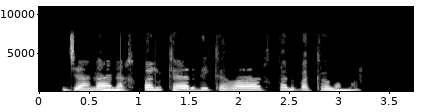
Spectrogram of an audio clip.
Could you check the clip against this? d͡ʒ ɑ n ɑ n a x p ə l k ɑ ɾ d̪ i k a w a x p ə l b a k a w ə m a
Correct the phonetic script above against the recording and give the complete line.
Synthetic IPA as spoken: d͡ʒ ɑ n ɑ n a x p ə l k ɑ ɾ d̪ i k a w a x p ə l b a k a w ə m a

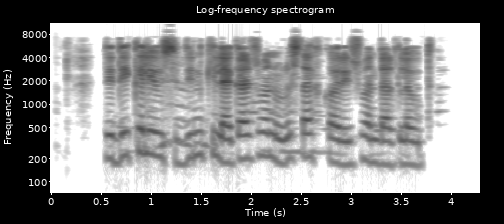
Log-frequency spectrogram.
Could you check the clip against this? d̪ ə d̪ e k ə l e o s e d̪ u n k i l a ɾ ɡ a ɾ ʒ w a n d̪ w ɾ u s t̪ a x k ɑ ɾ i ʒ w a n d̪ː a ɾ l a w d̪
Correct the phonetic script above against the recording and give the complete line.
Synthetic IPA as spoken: d̪ ə d̪ e k ə l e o s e d̪ u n k i l a ɡ a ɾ ʒ w a n d̪ w ɾ u s t̪ a x k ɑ ɾ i ʒ w a n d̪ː a ɾ l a w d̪

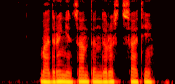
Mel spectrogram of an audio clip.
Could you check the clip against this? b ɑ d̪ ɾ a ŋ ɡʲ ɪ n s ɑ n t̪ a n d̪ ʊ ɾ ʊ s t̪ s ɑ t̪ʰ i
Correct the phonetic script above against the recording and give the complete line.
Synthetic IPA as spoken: b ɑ d̪ ɾ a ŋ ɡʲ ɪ n s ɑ n t̪ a n d̪ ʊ ɾ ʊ s t̪ s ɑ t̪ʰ i

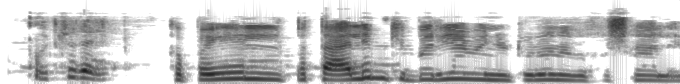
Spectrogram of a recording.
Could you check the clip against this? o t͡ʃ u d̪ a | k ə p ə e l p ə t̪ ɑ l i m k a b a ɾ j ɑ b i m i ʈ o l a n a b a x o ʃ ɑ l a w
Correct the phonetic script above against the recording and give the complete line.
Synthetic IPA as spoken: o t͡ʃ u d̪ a | k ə p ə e l p ə t̪ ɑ l i m k e b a ɾ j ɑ w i n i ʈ o l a n a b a x o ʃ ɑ l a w

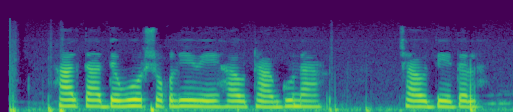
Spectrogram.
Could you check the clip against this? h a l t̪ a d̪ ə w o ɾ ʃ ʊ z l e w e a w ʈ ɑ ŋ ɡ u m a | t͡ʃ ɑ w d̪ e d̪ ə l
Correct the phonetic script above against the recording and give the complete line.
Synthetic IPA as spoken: h a l t̪ a d̪ ə w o ɾ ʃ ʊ ɣ l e w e a w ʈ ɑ ŋ ɡ u n a | t͡ʃ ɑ w d̪ e d̪ ə l

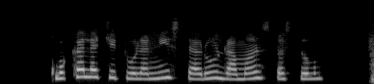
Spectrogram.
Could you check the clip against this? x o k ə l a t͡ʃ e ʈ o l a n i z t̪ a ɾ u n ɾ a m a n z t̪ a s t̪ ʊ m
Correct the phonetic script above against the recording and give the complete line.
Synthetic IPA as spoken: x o k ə l a t͡ʃ e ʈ o l a n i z t̪ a ɾ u n ɾ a m a n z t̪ a s t̪ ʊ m

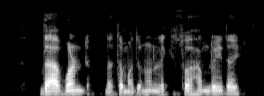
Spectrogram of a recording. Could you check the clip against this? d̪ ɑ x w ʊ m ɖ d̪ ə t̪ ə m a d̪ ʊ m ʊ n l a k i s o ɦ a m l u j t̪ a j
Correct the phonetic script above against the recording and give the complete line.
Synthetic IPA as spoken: d̪ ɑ ɣ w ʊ ɳ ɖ d̪ ə t̪ a m a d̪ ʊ n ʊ n l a k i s o ɦ a m l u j d̪ a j

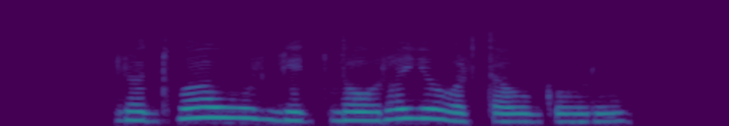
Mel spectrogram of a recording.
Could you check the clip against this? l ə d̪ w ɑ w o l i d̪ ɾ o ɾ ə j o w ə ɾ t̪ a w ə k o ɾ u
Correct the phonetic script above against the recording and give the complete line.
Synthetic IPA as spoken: l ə d̪ w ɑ w o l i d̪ l o ɾ ə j o w ə ɾ t̪ a w ə ɡ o ɾ u

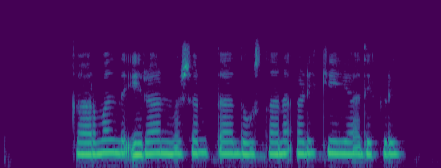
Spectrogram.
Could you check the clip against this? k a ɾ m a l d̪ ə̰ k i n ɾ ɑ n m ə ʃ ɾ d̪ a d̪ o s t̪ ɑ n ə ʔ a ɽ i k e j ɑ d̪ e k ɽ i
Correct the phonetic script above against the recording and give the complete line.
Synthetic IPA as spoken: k ɑ ɾ m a l d̪ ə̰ ʔ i ɾ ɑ n m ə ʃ ɾ t̪ a d̪ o s t̪ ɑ n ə ʔ a ɽ i k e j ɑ d̪ e k ɽ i

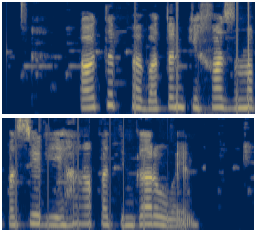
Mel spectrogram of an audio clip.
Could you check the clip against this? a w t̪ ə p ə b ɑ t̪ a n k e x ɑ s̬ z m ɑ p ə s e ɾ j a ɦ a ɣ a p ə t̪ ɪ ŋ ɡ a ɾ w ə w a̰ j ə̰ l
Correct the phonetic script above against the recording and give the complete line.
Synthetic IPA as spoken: a w t̪ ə p ə b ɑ t̪ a n k e x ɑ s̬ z m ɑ p ə s e ɾ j e ɦ a ɣ a p ə t̪ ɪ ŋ ɡ ɑ ɾ w ə w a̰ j ə̰ l

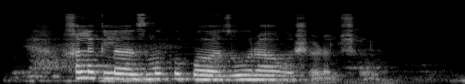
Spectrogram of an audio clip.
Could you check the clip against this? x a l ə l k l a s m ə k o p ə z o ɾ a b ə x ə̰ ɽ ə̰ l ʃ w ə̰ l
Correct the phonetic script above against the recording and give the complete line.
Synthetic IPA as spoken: x a l ə k l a z m ə k o p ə z o ɾ a w ə ʃ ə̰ ɽ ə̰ l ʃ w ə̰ l

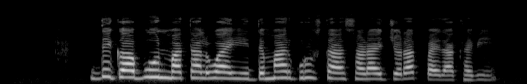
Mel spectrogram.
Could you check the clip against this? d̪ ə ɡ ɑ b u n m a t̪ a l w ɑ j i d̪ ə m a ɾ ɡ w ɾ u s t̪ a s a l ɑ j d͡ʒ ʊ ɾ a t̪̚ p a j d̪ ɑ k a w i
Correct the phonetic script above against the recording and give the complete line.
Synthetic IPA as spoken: d̪ ə ɡ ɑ b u n m a t̪ a l w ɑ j i d̪ ə m a ɾ ɡ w ɾ u s t̪ a s a ɽ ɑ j d͡ʒ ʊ ɾ a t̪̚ p a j d̪ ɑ k a w i

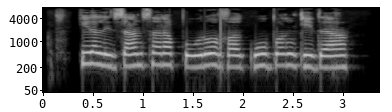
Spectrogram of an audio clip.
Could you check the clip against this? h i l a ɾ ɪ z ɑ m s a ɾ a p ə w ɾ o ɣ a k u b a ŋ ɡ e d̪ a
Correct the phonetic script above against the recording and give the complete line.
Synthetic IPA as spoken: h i l a l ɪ z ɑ n s a ɾ a p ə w ɾ o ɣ a ɡ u b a ŋ ɡ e d̪ a

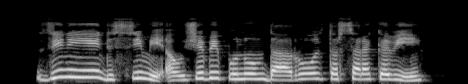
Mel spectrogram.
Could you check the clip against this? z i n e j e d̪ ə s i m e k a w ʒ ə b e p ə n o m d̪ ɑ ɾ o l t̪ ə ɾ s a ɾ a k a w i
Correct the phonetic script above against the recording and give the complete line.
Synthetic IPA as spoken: z i n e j e d̪ ə s i m e ʔ a w ʒ ə b e p ə n u m d̪ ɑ ɾ o l t̪ ə ɾ s a ɾ a k a w i

